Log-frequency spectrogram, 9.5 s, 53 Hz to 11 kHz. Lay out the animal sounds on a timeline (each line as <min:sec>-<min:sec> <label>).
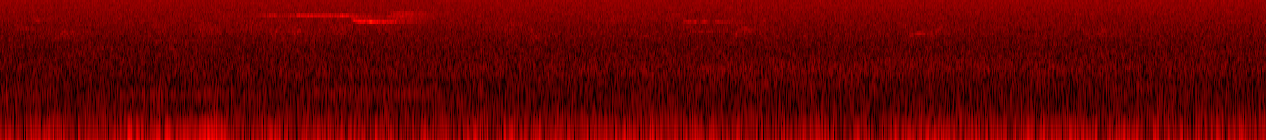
0:01.8-0:03.6 Black-throated Green Warbler (Setophaga virens)
0:04.4-0:05.7 Black-throated Green Warbler (Setophaga virens)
